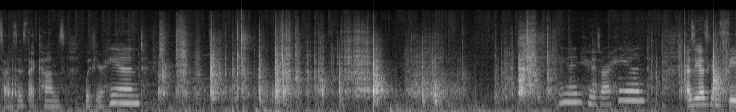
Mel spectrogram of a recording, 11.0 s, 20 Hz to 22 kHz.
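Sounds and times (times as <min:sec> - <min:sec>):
plastic packaging crackling: 0:02.2 - 0:09.0.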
